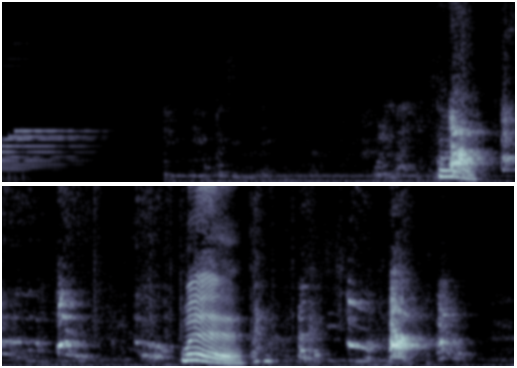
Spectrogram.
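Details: Small Yorkshire terrier dog indoors greeting family members returning home, some seen daily and others after days or months away: a series of excited high yelping barks and falling whines from about four seconds on, with people talking nearby.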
